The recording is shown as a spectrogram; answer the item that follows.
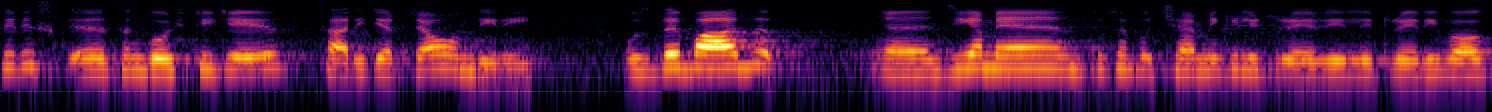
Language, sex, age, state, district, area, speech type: Dogri, female, 30-45, Jammu and Kashmir, Jammu, urban, spontaneous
